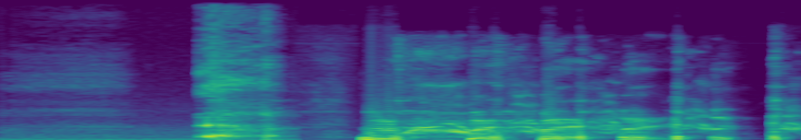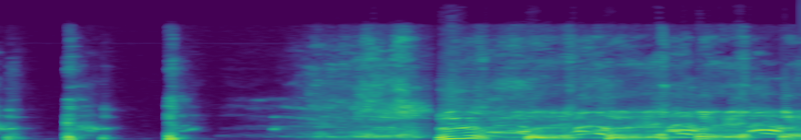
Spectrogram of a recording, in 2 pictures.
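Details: Adult man, who mentions being out of cigarettes, coughing and clearing his throat in a series of bursts with short gaps between them.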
